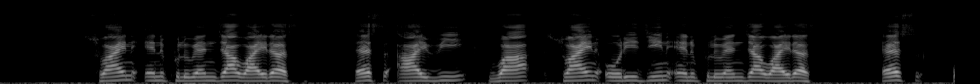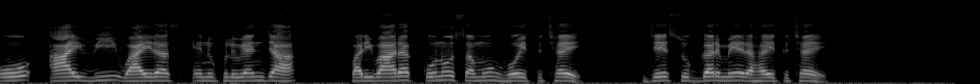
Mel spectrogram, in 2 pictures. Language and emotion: Maithili, neutral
